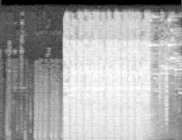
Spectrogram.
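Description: Automatic gunfire in the PUBG video game: a few sharp single shots, then a short rapid burst and a dense sustained stream of shots that cuts off and trails away, loud and close, with no talk.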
